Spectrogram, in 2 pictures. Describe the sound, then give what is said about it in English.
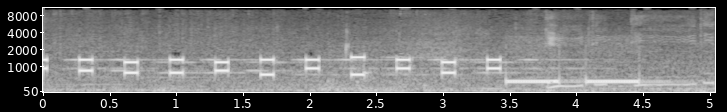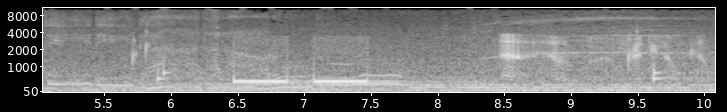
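A rapid, even run of about ten touch-tone telephone dialing beeps as the Crypt Keeper places a call, followed by two pairs of ringback tones on the line over a low, steady background murmur. “I'm just on the phone trying to scare up some scratchings.”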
